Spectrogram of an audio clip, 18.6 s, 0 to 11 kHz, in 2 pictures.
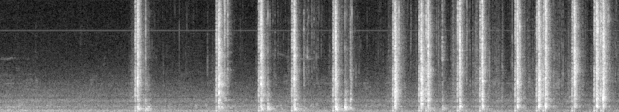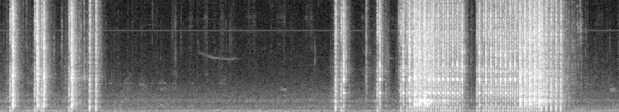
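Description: JG G36K airsoft electric rifle firing: about twenty single semi-auto shots in a quick, uneven string, a pause, a few more single shots, then two full-auto bursts of about a second each near the end, the loudest part.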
